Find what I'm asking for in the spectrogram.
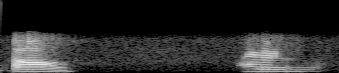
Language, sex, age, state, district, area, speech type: Assamese, female, 45-60, Assam, Dibrugarh, rural, conversation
